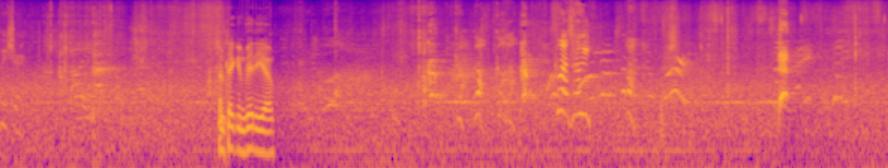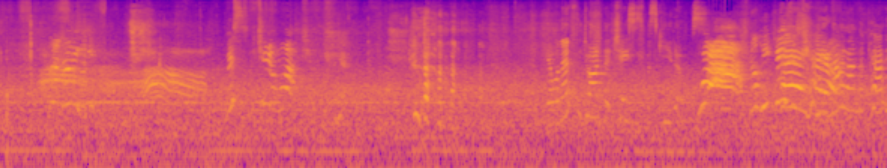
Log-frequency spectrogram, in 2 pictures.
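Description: A child shouts and laughs playfully outdoors.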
